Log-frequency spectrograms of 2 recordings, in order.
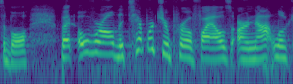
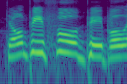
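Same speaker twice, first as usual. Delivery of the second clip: louder, higher playful warning; emphatic warning; 4 semitones higher, 5 dB louder than usual. Real, not acted. Weather forecaster warning viewers, playfully louder. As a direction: call out to viewers not to be fooled.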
